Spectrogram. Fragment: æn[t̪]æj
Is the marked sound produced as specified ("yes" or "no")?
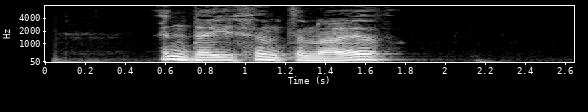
no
